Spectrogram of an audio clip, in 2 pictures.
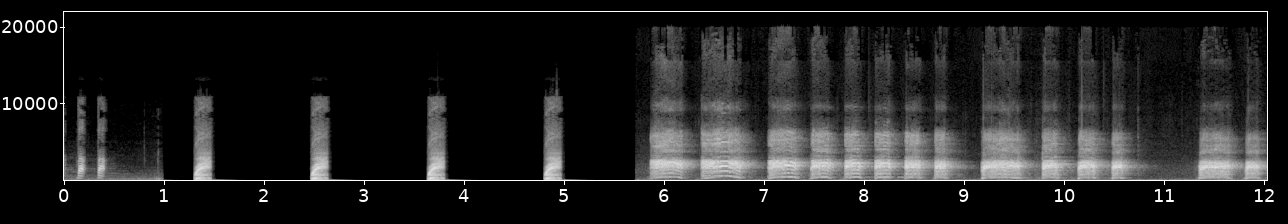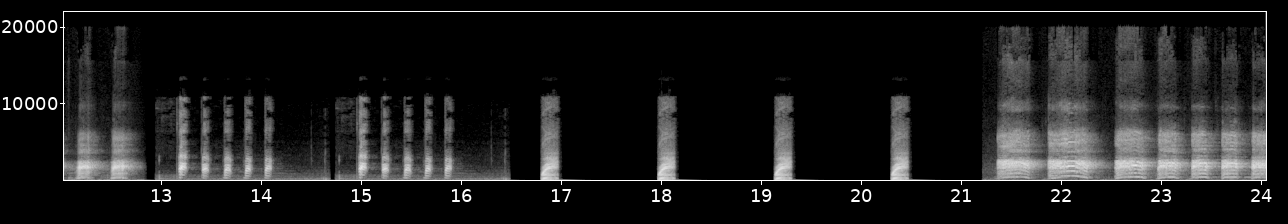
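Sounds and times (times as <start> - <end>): duck quacking: 5.8 - 12.8, 21.4 - 24.0.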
